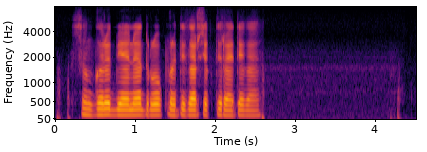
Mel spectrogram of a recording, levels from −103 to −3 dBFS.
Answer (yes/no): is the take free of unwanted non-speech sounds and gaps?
yes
